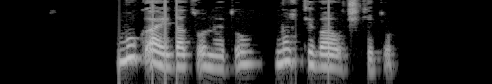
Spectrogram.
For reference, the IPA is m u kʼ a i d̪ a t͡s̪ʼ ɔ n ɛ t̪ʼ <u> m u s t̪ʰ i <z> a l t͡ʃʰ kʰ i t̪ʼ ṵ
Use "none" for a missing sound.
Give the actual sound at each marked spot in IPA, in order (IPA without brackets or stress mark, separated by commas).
u, v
